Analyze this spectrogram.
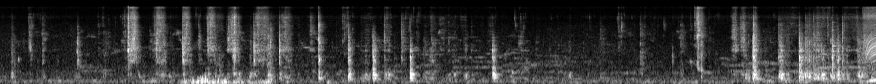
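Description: Faint eating sounds: irregular small clicks and smacks of chewing, with fingers picking and scraping the last rice on a ceramic plate.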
